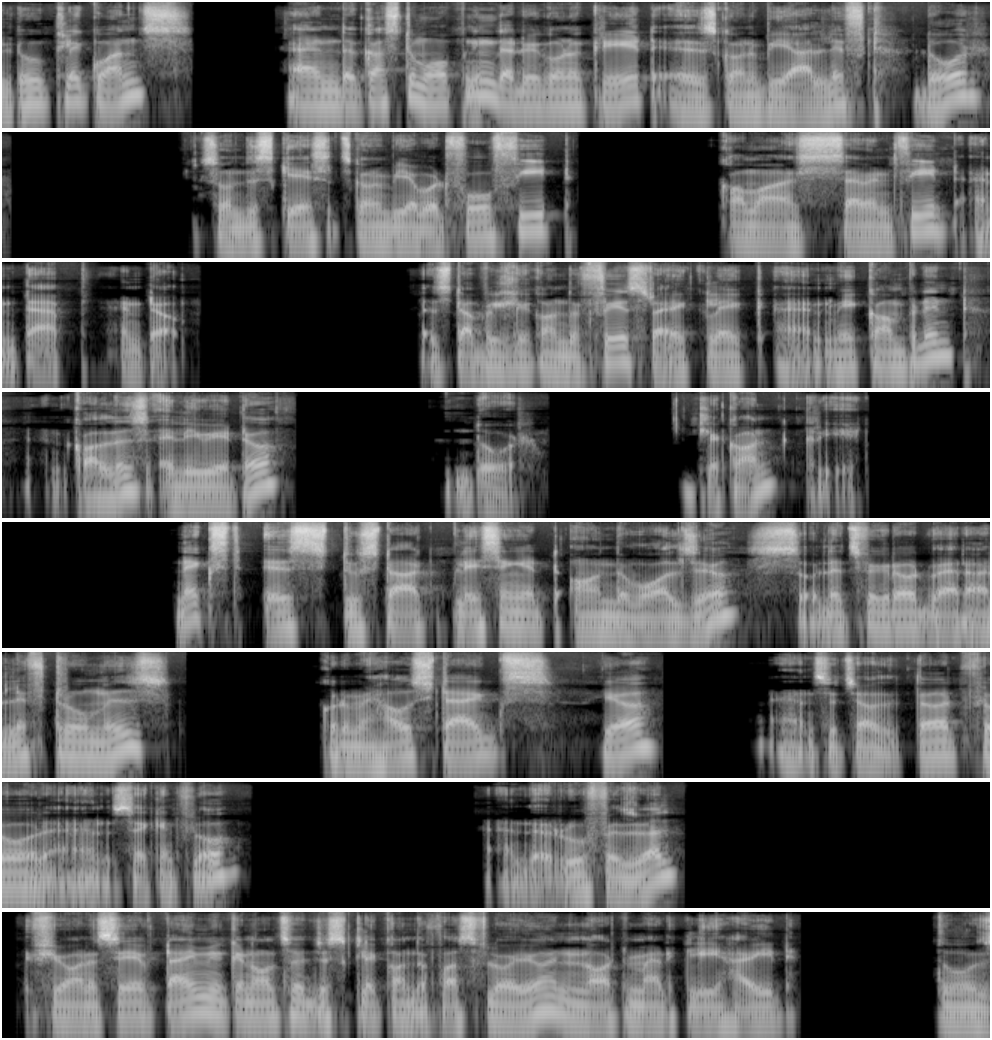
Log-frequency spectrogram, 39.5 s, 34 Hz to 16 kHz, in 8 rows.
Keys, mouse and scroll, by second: 1.4 middle click, 4.1 middle click, 6.8 typing, 8.2-9.4 typing, 10.3 Return, 11.1 space, 11.7-12.2 scroll up 4, 12.2 double click, 12.8 right click, 14.6-17.6 typing, 20.0 middle click, 21.1-21.7 scroll down 13, 21.9-22.6 scroll up 6, 28.0 double click, 30.9 middle click, 32.9 scroll down 6, 33.6 scroll up 5, 34.6 double click.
